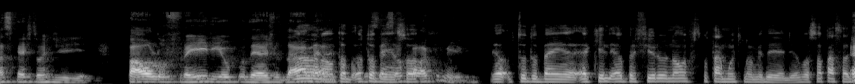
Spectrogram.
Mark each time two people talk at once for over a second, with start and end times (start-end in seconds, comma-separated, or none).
2.8-4.2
